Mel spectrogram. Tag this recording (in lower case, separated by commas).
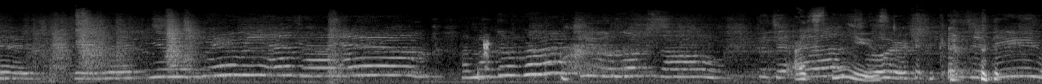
inside a small room, speech, singing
